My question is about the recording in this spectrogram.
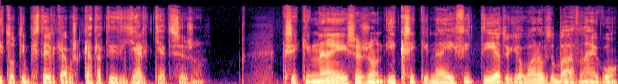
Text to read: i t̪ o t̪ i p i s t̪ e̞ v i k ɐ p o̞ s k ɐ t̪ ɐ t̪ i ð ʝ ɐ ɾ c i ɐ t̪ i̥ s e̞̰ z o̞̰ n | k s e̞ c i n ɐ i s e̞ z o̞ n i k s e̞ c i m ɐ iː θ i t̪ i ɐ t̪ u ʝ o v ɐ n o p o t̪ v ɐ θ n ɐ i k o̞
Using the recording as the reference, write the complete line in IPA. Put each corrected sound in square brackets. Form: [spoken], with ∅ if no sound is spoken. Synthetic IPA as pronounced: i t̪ o t̪ i p i s t̪ e̞ v i k ɐ p o̞ s k ɐ t̪ ɐ t̪ i ð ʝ ɐ ɾ c i ɐ t̪ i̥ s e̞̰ z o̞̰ n | k s e̞ c i n ɐ i s e̞ z o̞ n i k s e̞ c i [n] ɐ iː θ i t̪ i ɐ t̪ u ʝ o v ɐ n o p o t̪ [b] ɐ θ n ɐ i k o̞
